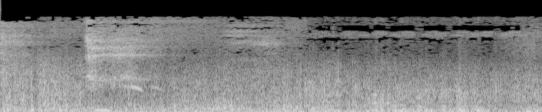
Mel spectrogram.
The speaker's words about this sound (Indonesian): aku dikagetkan dengan suara petir yang sangat keras dan membuat penerangan di rumahku ini mendadak mati.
